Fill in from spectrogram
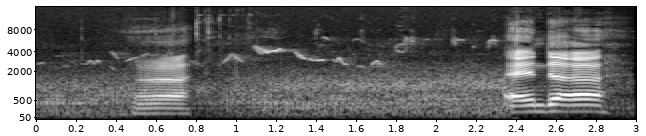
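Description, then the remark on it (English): Gray catbird calls in a park, four or five catbirds present: a short, nasal, mewing cry followed a couple of seconds later by a longer, rougher one, with faint high chirps scattered in the background between them. “There's another park not far from this area where there's, here you go, more of the gray catbirds. It's like four or five of them here.”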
